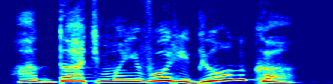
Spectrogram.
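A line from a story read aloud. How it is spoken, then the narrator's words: Shouted. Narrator (Russian): закричала Санна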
